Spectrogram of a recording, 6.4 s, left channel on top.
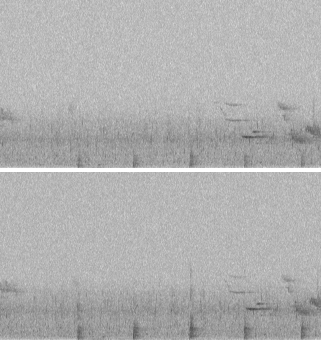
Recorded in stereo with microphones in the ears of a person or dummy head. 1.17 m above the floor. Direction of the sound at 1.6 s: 35° right (ahead or behind).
